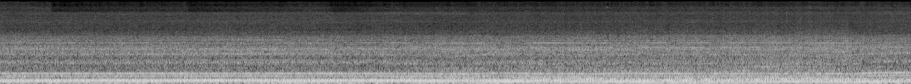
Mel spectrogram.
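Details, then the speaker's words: New Vermeer SC1052 stump grinder engine under heavy grinding load: steady even drone holding speed without bogging, surging or knocking; passed hard torture-test use, healthy. "We punched it and brutalized it, and it survived. It did perfect."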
